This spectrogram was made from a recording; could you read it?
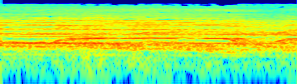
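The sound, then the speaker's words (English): A live audience at a stage show lets out a sustained, unified "woo" when asked, many voices blending into one loud, bright, rising-and-falling shout that fills the whole moment without pause. “Audience, can I get like one collective woo from you?”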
